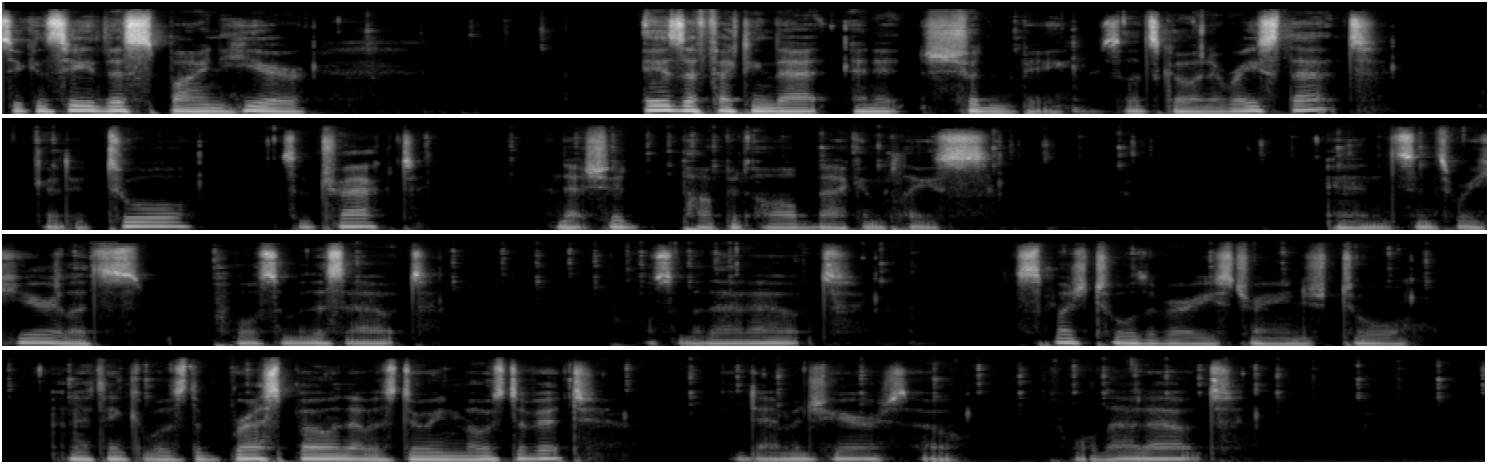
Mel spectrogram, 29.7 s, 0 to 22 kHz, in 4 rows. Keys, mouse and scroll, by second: 2.1 alt+z, 2.5 middle click, 2.8-3.8 scroll up 2, 3.8-6.2 middle drag, 6.2-11.1 drag, 11.1 scroll down 2, 11.3 middle click, 11.6 click, 12.1-13.2 middle drag, 13.2 scroll up 1, 13.3 shift+middle click, 13.7 click, 14.6 alt+z, 15.4 click, 16.2 shift+middle click, 16.7 alt+z, 16.8-18.2 drag, 18.2 middle click, 18.4 click, 18.8 middle click, 18.9 click, 19.6 middle click, 20.2-22.4 drag, 22.4 middle click, 23.3 ctrl+click, 23.8 middle click, 24.4 click, 25.3 middle click, 25.5-26.6 drag, 26.6 middle click, 26.8-27.9 drag, 27.9 middle click, 28.2-29.4 drag, 29.4 middle click, 29.6 click.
